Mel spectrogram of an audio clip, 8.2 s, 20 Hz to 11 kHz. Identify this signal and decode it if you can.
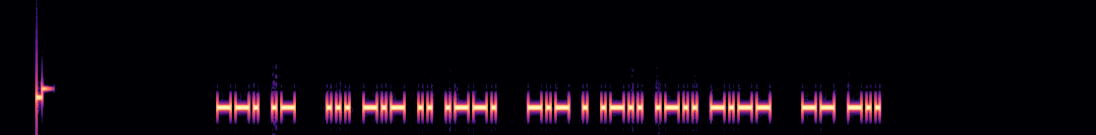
Morse code, heard as a keyed tone, about 34 wpm, 700 Hz. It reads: GA SKIP KELLY MD
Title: K1USN SST QSO Practice - 35wpm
